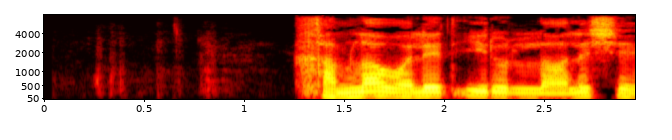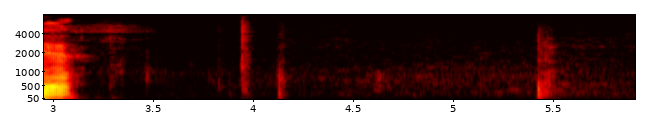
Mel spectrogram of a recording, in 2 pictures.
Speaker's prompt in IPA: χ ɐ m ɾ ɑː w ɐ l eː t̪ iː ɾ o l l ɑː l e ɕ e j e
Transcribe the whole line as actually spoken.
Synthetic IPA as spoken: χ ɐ m l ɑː w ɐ l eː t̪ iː ɾ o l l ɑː l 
